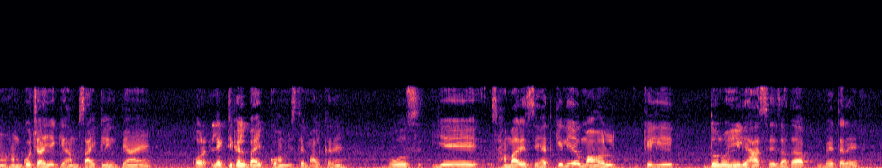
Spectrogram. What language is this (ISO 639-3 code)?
urd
